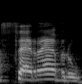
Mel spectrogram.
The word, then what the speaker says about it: cerebro: Já em espanhol você fala cerebro, a força no re.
